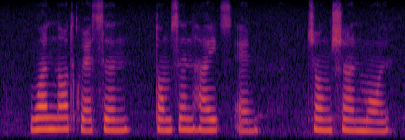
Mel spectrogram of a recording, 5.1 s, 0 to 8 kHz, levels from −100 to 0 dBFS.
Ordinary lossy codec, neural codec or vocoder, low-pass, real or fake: none; none; none; real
